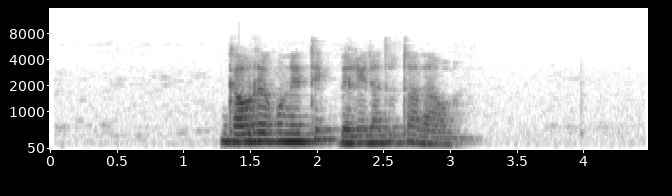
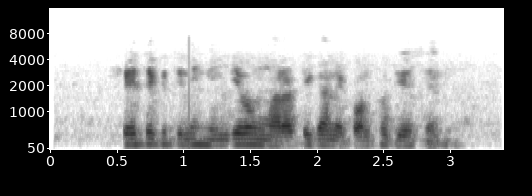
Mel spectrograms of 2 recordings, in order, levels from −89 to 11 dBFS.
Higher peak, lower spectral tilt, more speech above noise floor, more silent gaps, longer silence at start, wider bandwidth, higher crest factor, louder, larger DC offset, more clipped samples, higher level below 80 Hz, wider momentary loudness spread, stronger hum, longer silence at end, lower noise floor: about the same, 0 dBFS vs -2 dBFS; about the same, -9.5 dB/octave vs -9.5 dB/octave; first, 54 dB vs 43 dB; neither; first, 1.3 s vs 0.55 s; about the same, 5.2 kHz vs 5 kHz; about the same, 18 dB vs 16 dB; about the same, -15 LUFS vs -17 LUFS; neither; neither; second, -64 dBFS vs -58 dBFS; first, 12 LU vs 9 LU; neither; first, 1.4 s vs 0.4 s; first, -68 dBFS vs -60 dBFS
